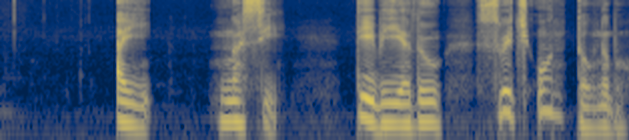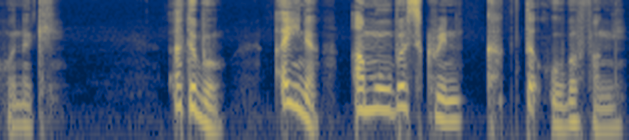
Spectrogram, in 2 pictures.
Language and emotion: Manipuri, sad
